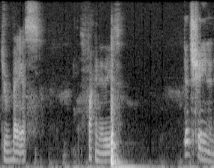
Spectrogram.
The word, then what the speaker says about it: Gervais: That's how it's spelled. Ricky Gervais.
